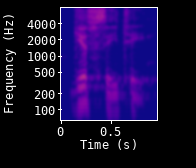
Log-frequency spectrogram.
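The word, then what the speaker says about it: GIFCT: global internet forum to counterterrorism or pronounced gifts et is troubling to say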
